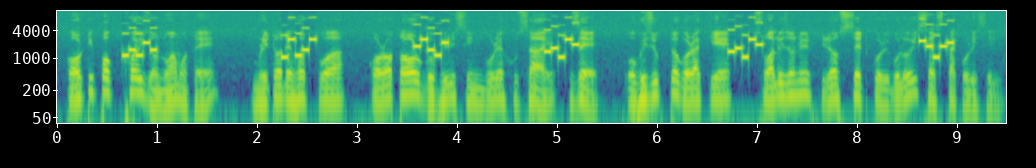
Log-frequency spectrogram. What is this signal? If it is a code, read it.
Five-tone selective call (ZVEI), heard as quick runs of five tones, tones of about 70 ms, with speech in Assamese. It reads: 25295 11255 77529 46118 46118 07179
